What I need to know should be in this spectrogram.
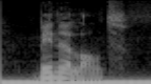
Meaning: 1. everything within the boundaries of a nation (as opposed to buitenland) 2. inland, hinterland, upcountry
- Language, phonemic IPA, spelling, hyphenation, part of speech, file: Dutch, /ˈbɪ.nə(n)ˌlɑnt/, binnenland, bin‧nen‧land, noun, Nl-binnenland.ogg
